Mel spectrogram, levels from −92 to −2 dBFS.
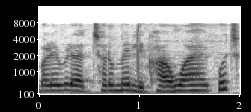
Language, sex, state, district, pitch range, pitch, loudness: Hindi, female, Uttar Pradesh, Budaun, 220-235 Hz, 230 Hz, -15 LUFS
